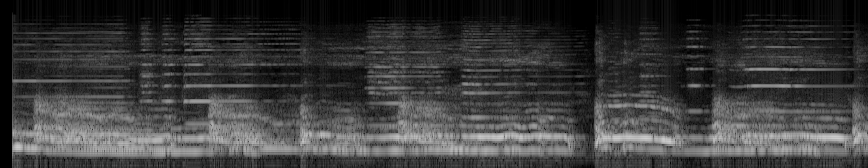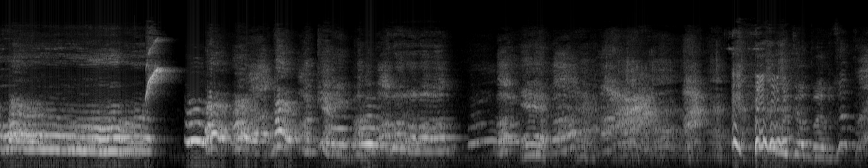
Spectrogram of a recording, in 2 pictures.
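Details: A mother and son pair of Rottweilers at an auto body shop howl together in long, wavering, mid-pitched tones that rise and fall.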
